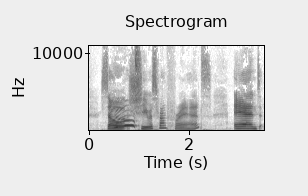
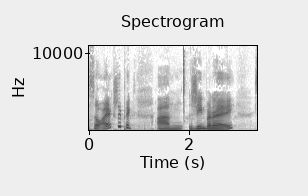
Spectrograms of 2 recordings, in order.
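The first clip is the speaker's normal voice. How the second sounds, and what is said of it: French accent on a name. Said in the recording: “I loved your French accent there”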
